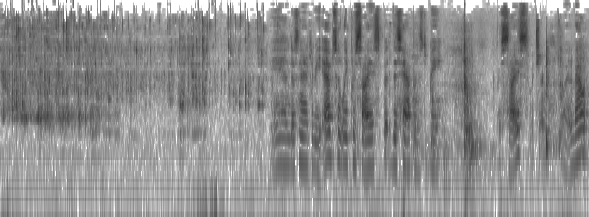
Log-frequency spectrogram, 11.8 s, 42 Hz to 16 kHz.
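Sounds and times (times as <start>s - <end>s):
filtered water pouring into a 2-cup measuring cup: 0.0s - 5.5s
speech: 5.8s - 8.9s, 10.0s - 11.7s.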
